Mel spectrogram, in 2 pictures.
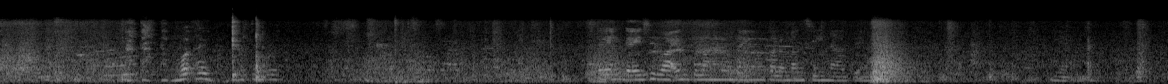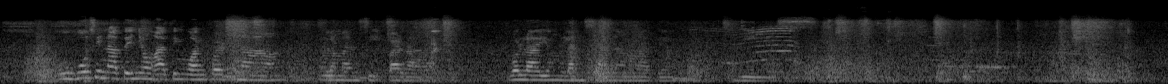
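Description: A knife cuts small fruit on a plastic cutting board with light taps.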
